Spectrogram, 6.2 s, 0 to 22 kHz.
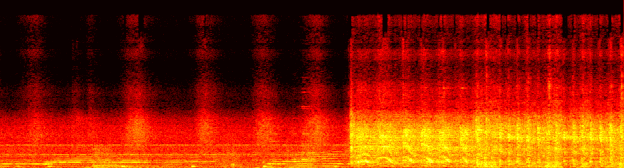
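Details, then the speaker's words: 2011 Isuzu Panther LS diesel after engine teardown (oil leak, rough engine noise; scored pistons found), rebuilt and refilled with oil: cranks a few seconds, fires cleanly, smooth even idle with light throttle blips, quieter than before; normal start and idle. "Gas sedikit lepas lepas lepas Mas alhamdulillah suaranya adem nih, Guys. Beda dengan kemarin ya."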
